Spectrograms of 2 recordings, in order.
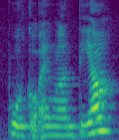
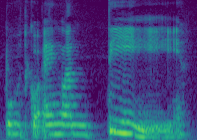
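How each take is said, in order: First: The last word ends in the vowels 'i-a'. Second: The last word ends in a long 'i'.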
